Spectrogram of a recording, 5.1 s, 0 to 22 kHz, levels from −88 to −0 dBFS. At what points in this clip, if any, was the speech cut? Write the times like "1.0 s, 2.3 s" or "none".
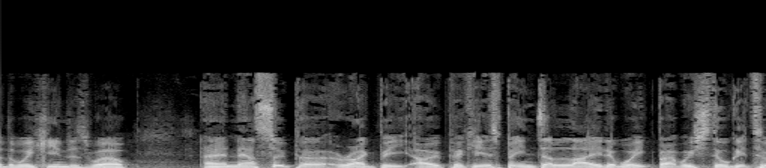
1.3 s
